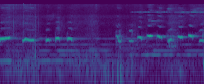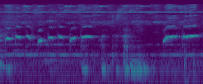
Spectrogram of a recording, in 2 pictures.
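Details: Pet cockatiel on Halloween, singing to its owner's foot and whistling the tune "Twisted Nerve". A quiet series of short, clear whistled notes, rising and falling, runs through the clip over a low household hum.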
